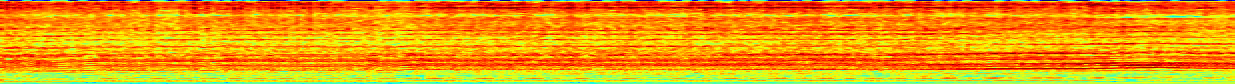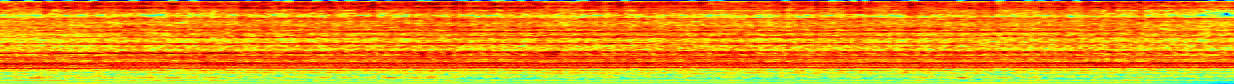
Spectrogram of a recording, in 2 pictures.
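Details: Recently bought Weedeater leaf blower that wouldn't start, with newly replaced fuel lines; small two-stroke buzzes steadily near idle, dipping once then holding even, running.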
